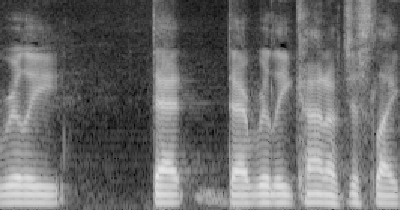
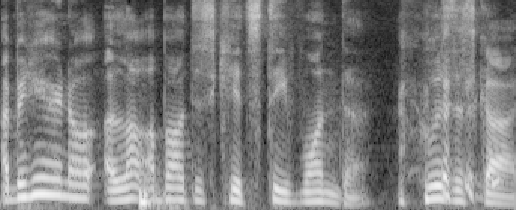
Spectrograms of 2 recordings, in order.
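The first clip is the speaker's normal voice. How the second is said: put-on breezy, relaxed, curious British accent; 4 semitones higher than usual. Retelling what the music director said after his trip, imitating Eddie McDonald's British accent. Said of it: "He has this British accent".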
